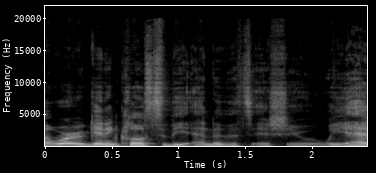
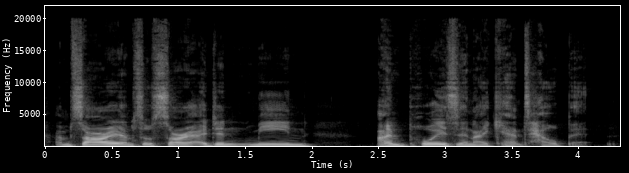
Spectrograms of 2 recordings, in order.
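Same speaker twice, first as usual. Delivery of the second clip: put-on scared child voice, much slower. Recapping an episode, the speaker acts out a kid's lines, imitating a scared kid. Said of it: "He seems scared".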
